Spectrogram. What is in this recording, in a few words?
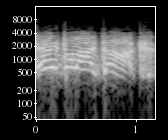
aircraft destroyed, speech hun; War Thunder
